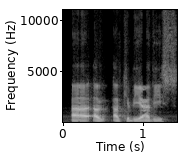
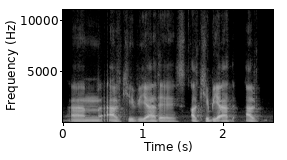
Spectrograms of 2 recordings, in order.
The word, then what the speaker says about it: Alcibiades: Alcibiades is the modern Greek pronunciation. Yeah. Alcibiades for 5th century BC.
